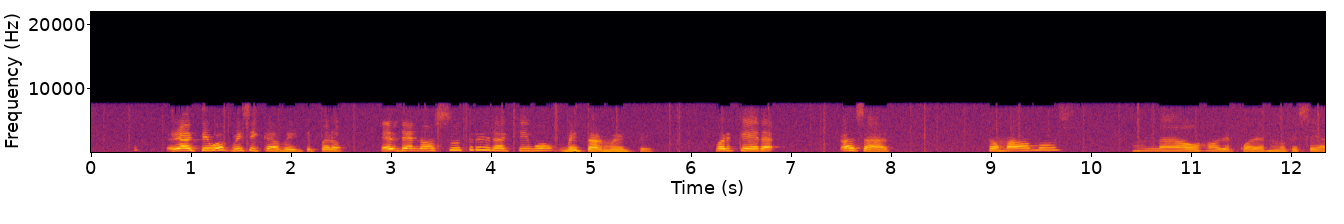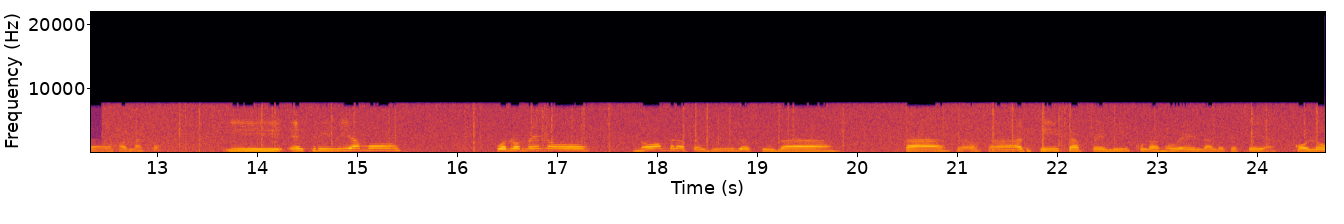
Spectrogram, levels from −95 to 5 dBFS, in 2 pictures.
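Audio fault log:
No faults found in this speech recording.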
